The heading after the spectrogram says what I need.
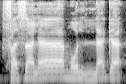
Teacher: سین پہ سیٹی کی آواز آئے گی، لام کے اوپر کھڑی زبر ہے اور یہ بات یاد رکھنی ہے کہ یہ لام ہے، حمزہ نہیں ہے.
